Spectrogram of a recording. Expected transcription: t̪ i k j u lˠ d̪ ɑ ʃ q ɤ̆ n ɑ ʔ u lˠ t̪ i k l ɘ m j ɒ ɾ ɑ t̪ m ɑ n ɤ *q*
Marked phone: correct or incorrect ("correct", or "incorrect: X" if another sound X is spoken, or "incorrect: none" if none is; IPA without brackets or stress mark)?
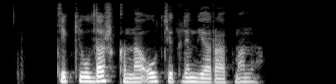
incorrect: none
